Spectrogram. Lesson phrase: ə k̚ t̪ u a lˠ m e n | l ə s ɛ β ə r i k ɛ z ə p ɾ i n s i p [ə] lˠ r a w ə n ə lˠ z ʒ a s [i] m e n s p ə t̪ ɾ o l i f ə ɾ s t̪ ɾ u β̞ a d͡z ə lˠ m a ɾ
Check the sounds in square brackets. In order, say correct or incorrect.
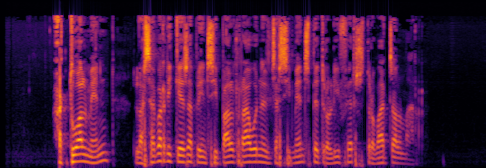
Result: incorrect: a, correct

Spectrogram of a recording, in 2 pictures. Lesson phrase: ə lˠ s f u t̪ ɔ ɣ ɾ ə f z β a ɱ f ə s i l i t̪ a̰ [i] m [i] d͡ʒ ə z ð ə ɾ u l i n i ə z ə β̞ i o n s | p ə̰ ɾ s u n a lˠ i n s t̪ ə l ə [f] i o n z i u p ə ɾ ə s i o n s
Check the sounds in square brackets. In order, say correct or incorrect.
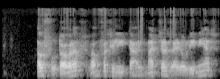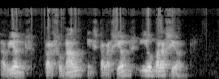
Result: correct, incorrect: a, incorrect: s

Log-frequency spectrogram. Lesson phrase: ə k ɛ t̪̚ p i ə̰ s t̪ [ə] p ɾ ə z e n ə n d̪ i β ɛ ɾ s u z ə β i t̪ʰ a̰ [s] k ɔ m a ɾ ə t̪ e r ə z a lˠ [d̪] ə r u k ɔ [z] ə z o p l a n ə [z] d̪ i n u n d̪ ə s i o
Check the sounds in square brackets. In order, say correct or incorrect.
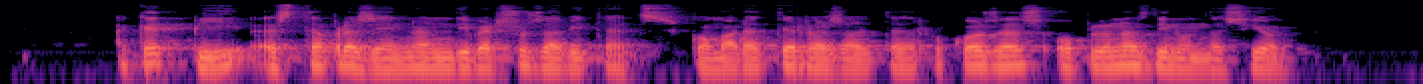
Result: incorrect: a, incorrect: t͡s, incorrect: t̪, correct, correct

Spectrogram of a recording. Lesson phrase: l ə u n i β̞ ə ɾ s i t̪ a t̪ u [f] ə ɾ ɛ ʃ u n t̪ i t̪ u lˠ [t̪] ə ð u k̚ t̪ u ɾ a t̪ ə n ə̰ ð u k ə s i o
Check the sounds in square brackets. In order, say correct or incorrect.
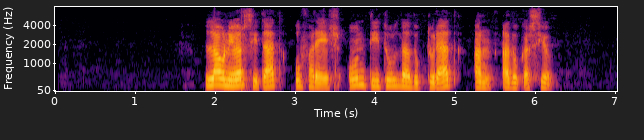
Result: correct, incorrect: d̪

